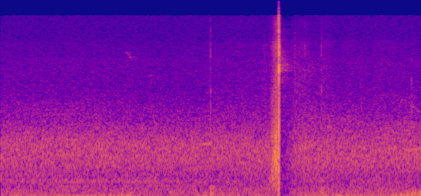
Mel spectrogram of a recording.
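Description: A golf driver striking the ball off the tee: one sharp, short crack of the clubhead about three-quarters of the way in.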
